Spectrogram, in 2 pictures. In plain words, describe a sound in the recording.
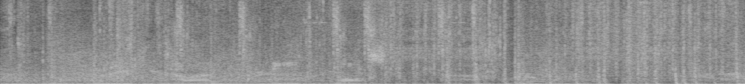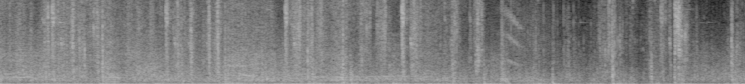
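Video game guns fire in rapid bursts.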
